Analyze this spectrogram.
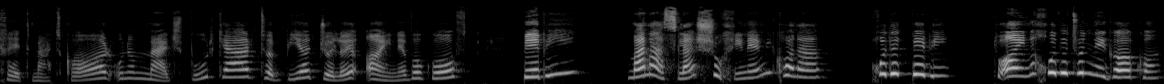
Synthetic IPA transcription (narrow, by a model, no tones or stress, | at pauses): xe̞d̪̥mæt̪ʰkʰɒːɾṵːnomæd͡ʒb̥uːɾcʰæɾd̪̥̚t̪ʰɒːbijɒːd̪̚d͡ʒo̞loːjeʔɒːjne̞voɡoft̪̚ | b̥e̞biːn | mænæslænʃuːxiːne̞miːkʰo̞næm | χo̞d̪e̞t̪̚be̞biːn | t̪ʰuɒːjnexo̞d̪e̞t̪ʰone̞ɡɒːhkʰo̞n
